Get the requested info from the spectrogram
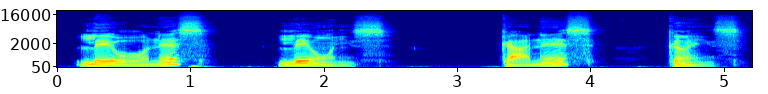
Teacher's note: Às vezes fica a nasalidade na vogal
